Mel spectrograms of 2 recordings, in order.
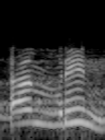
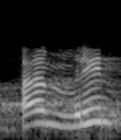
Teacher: آگے رجال، را کے نیچے زیر ہے اس لیے را کو باریک پڑھا، ہم نے اس کی ادائیگی بھی باریکی کی، رجال۔ آگے امر، را کے نیچے دو زیر کی تنوین ہے اس لیے ہم نے را کو باریک پڑھا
